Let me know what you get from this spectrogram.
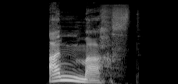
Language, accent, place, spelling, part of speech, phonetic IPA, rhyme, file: German, Germany, Berlin, anmachst, verb, [ˈanˌmaxst], -anmaxst, De-anmachst.ogg
- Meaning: second-person singular dependent present of anmachen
